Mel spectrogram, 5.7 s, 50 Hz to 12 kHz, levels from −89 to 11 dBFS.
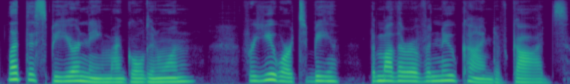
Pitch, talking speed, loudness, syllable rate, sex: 165 Hz, 220 wpm, -22 LUFS, 5.3 syllables/s, female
